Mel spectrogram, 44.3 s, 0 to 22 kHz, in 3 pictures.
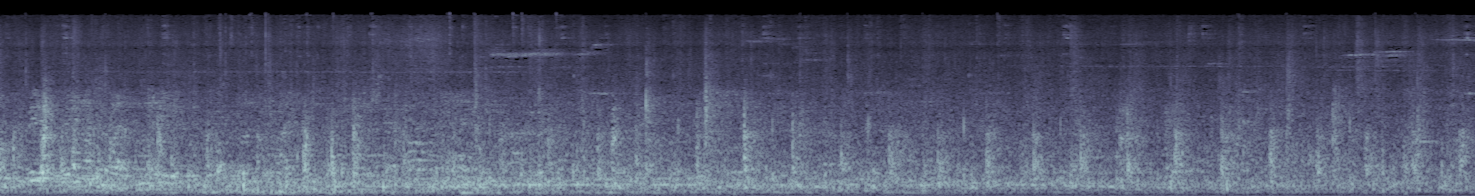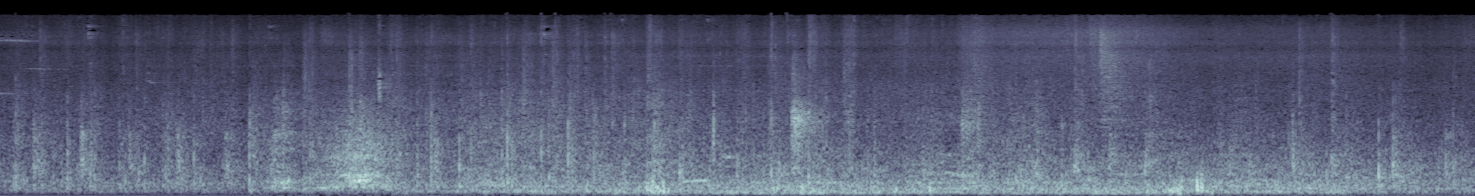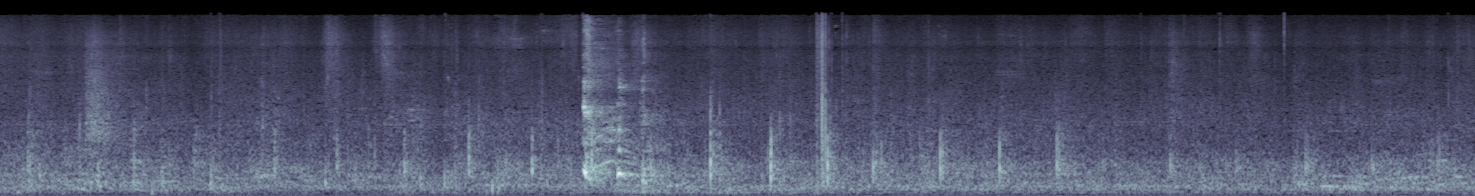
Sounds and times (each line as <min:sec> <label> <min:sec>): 0:00.0 Doors of the train close 0:32.2
0:00.0 train finally arrives 0:35.1
0:00.0 train departs 0:44.2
